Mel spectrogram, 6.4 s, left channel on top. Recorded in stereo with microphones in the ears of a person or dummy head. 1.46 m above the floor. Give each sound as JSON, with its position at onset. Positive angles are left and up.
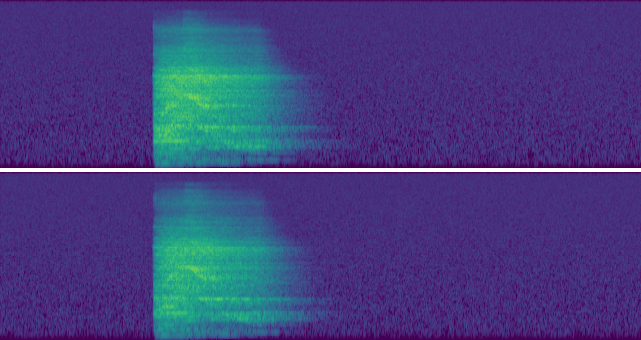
{"t": 1.5, "sound": "sawing", "side_deg": 20, "distance_m": 1.4}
